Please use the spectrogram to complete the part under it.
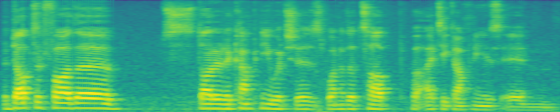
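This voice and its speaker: A man's voice: medium pitch, steady tone, unhurried, a little mellow. A man in his twenties from Johannesburg, a photographer being interviewed, introverted and brief in his answers. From Johannesburg, South Africa. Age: 20s. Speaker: guest photographer. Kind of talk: podcast interview.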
